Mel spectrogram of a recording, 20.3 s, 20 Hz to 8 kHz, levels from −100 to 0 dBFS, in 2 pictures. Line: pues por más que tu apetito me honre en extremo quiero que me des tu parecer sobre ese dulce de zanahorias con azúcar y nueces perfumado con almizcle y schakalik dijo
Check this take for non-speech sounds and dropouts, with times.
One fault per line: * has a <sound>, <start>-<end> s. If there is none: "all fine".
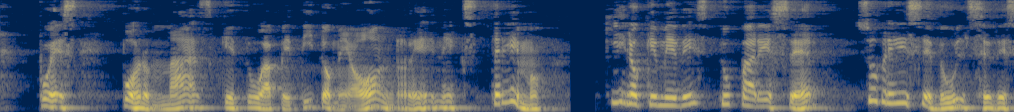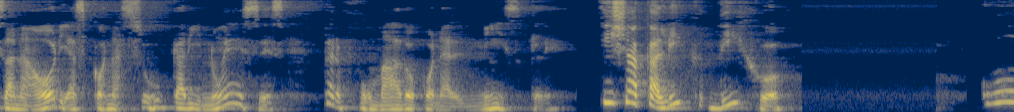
all fine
